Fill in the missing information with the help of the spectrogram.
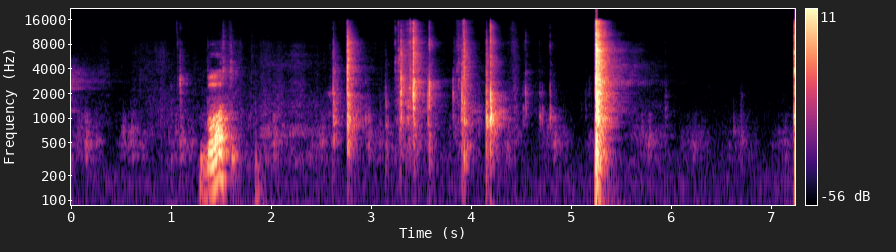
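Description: Spring-powered bolt-action airsoft sniper rifle (an upgraded Ares Amoeba Striker AS02) during an air seal test with the barrel end covered: the bolt is cycled with a string of sharp clicks, then about five seconds in the piston fires with a single loud crack, and another short snap comes right at the end. The speaker calls it loud and takes it to show the gun still works and seals well.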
